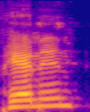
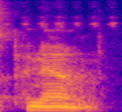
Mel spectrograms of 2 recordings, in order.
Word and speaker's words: Pannone: Did I say it right? Direct Pannone? Close. Pannone. Yeah. Pannone. Oh, I like that. Pannone. Yeah, What is that? It's Italian.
